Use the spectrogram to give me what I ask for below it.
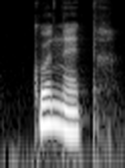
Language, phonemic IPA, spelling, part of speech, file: French, /kɔ.nɛtʁ/, connaître, verb, Fr-connaître.ogg
- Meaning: 1. to know (of), to be familiar with (a person, place, fact, event) 2. to know, to experience (glory, hunger, problems etc.) 3. to know (sexually) 4. to be knowledgeable (en about)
